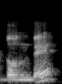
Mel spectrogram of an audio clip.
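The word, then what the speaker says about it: Dondé: Ingeniero que se apellida Donde, así como Donde, pero con el acento en la E, que está muy bueno,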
